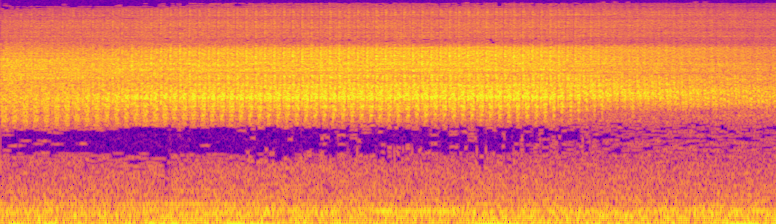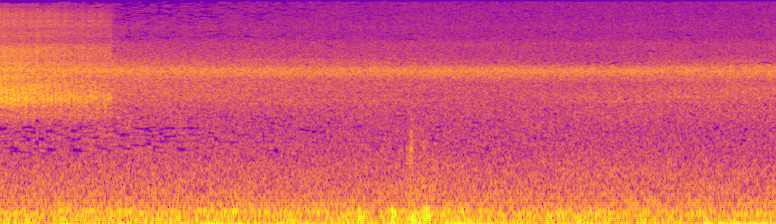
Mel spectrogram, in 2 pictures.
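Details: Cicada chirping as a loud continuous high-pitched hiss that cuts off abruptly partway through, leaving a fainter thin whine and quiet background hum with a brief tap.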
